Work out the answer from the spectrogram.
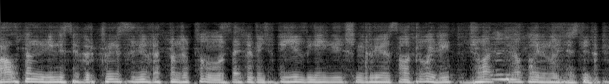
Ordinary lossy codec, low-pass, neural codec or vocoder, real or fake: none; 7.2 kHz; codec, 24 kHz, 1 kbps, SNAC; fake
